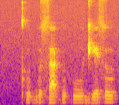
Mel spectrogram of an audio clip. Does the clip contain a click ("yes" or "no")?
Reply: no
